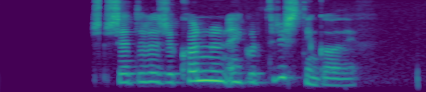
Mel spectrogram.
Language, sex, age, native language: Icelandic, female, 40-49, Icelandic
